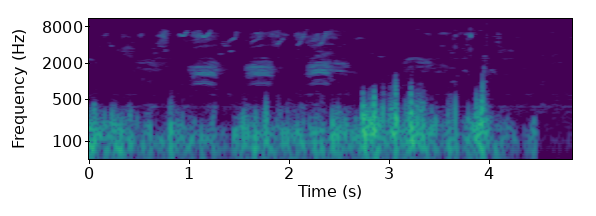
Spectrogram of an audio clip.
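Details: Crows fighting for food, feeding on cheese: three hoarse, nasal caws evenly spaced early on, followed by a fainter one, above continuous low rumbling and knocking noise.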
